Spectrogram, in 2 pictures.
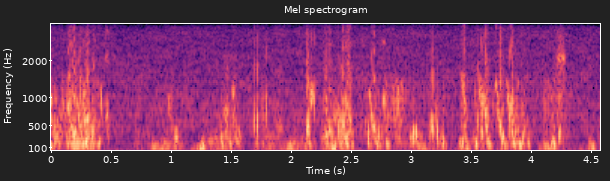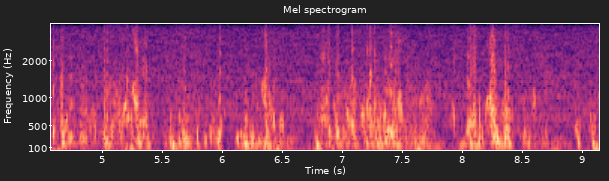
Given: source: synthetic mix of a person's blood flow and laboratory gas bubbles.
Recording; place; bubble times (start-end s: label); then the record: Doppler ultrasound of blood flow; precordium
0.00-0.51 s: bubbles
0.95-1.09 s: bubbles
1.40-1.60 s: bubbles
1.66-1.84 s: bubbles
2.10-2.52 s: bubbles
2.60-3.10 s: bubbles
3.13-3.33 s: bubbles
3.39-4.01 s: bubbles
4.09-4.32 s: bubbles
4.55-5.42 s: bubbles
5.49-6.04 s: bubbles
6.09-6.54 s: bubbles
6.75-7.76 s: bubbles
7.88-7.96 s: bubbles
8.00-8.73 s: bubbles
8.93-9.15 s: bubbles
From the record:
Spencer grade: 4 (maximum detectable bubble signal sounding continuously throughout systole and diastole of every cardiac period, and overriding the amplitude of the normal cardiac signals); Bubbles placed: anywhere in the cardiac cycle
